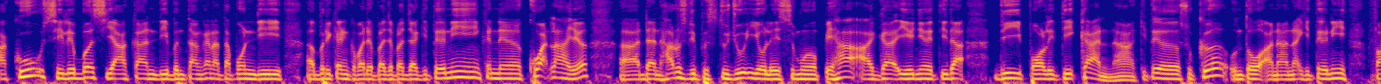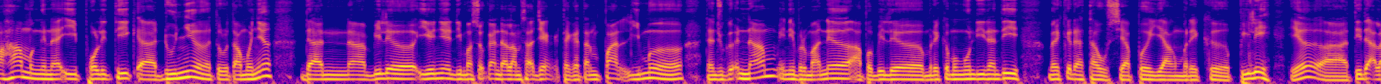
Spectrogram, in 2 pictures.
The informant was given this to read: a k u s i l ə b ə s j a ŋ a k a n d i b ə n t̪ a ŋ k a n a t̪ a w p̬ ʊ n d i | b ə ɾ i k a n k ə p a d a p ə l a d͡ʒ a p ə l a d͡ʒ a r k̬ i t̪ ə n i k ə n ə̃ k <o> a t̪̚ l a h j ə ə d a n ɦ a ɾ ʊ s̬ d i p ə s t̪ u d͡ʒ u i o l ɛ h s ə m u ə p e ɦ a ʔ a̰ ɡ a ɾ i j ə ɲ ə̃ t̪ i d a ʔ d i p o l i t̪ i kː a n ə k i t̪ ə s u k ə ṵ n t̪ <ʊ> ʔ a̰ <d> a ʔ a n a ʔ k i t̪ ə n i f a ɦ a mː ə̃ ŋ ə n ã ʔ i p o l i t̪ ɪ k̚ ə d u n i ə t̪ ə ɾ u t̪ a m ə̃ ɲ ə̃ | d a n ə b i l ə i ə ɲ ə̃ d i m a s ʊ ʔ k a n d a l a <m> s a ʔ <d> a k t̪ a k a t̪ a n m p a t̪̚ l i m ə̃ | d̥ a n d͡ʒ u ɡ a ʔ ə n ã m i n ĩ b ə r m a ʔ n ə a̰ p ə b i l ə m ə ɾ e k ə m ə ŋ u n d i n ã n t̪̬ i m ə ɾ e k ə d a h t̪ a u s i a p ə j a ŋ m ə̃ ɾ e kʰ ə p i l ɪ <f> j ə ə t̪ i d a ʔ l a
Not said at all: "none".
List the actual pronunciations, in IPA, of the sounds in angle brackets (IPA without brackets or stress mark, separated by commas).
u, ʊ, n, m, d͡ʒ, h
